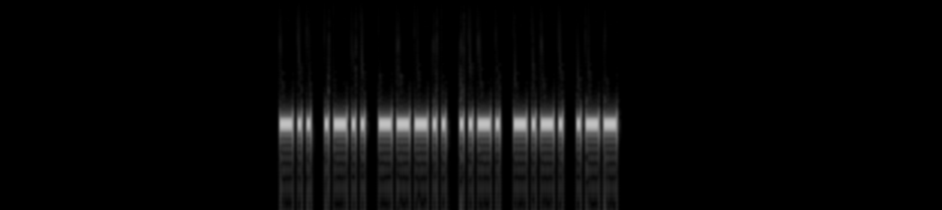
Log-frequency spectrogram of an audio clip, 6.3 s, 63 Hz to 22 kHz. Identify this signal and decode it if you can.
Morse code, heard as a keyed tone, about 40 wpm, 700 Hz. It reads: DL8FCW
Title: DXCC-100 Call Signs - 6 Characters - 40wpm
